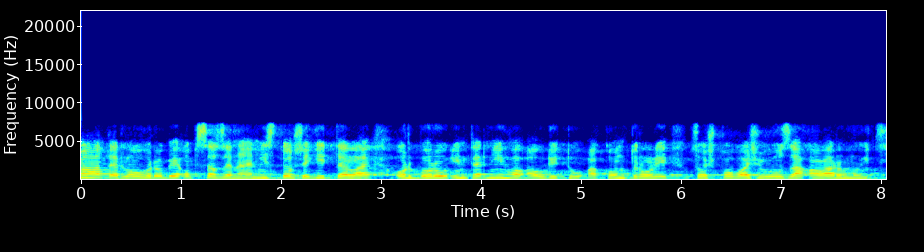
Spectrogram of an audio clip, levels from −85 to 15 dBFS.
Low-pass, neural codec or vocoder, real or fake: 7.2 kHz; codec, 16 kHz, 4 kbps, FreqCodec, smaller model; fake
